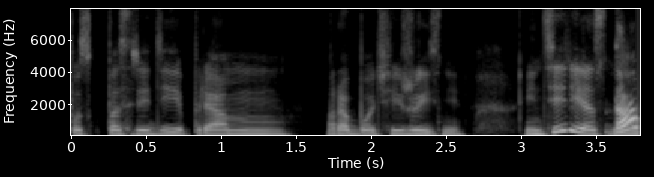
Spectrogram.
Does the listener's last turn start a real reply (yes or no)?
yes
